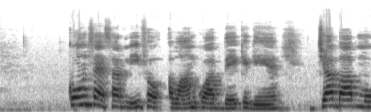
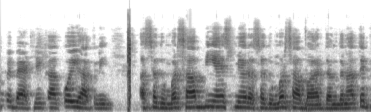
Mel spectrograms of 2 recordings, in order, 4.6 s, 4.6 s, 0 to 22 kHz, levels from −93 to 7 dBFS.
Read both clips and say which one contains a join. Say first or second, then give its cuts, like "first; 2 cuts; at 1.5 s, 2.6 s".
second; 1 cut; at 1.6 s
